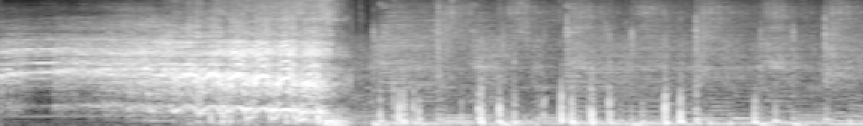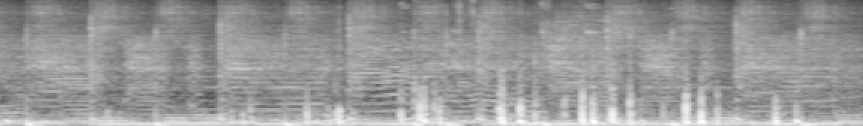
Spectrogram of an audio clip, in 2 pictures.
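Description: A sweating horse, shouted at on a hot July day, lets out a loud, shrill whinny, then its hooves clip-clop away in a quick, steady, clear rhythm as it runs off.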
